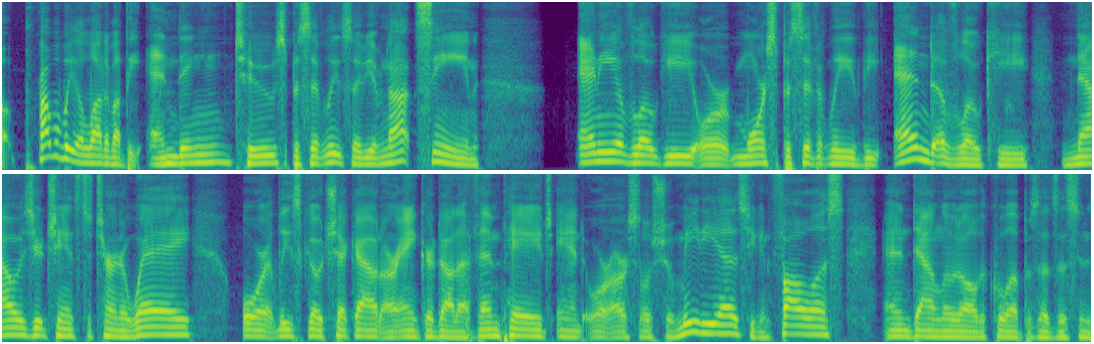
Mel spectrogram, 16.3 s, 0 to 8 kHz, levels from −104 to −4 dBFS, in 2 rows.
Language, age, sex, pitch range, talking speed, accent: English, 30-49, male, 105-140 Hz, 215 wpm, American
